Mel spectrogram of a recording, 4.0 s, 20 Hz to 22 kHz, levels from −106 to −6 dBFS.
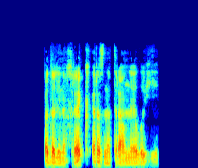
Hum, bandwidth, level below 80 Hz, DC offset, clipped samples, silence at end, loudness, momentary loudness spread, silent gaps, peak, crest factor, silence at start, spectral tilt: none; 7.8 kHz; -64 dBFS; under 0.1%; under 0.1%; 0.85 s; -30 LUFS; 7 LU; none; -10 dBFS; 22 dB; 0.9 s; -5.5 dB/octave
